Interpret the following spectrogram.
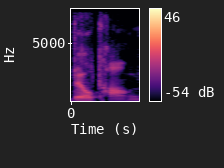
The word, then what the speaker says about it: biltong: for a good biltong. Is that how you pronounce that, biltong?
